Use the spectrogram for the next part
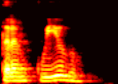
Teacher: O I é vogal e o U é uma semivogal. E o ditongo ele é crescente. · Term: ditongo crescente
